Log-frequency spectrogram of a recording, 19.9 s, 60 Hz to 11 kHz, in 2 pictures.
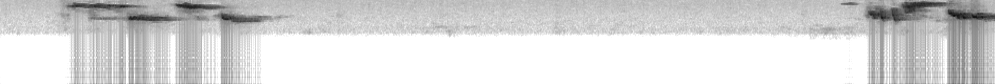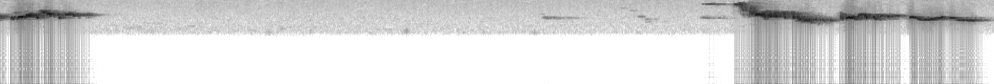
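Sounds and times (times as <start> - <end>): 
European robin Erithacus rubecula twittering and warbling: 0.6 - 2.8, 8.2 - 11.0, 15.4 - 19.8.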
